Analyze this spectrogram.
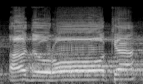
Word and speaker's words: أدراك: ادراک، را کے اوپر کھڑی زبر ہے، اس کو بھی کھینچیں گے اور کاف باریک پڑھیں گے.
